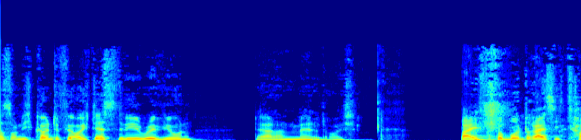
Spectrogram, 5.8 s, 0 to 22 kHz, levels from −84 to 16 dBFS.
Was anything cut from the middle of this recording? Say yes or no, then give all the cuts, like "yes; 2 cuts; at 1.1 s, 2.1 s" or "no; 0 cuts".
no; 0 cuts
